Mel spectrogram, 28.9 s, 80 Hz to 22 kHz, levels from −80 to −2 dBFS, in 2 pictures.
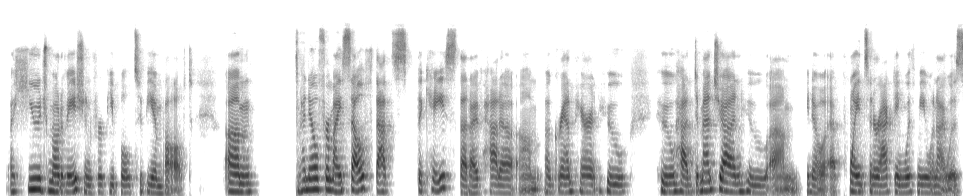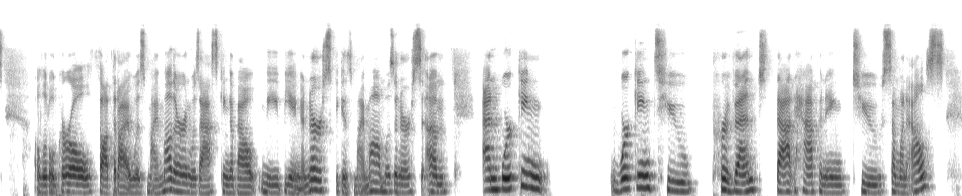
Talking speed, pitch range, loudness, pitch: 155 wpm, 155-210 Hz, -24 LUFS, 170 Hz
